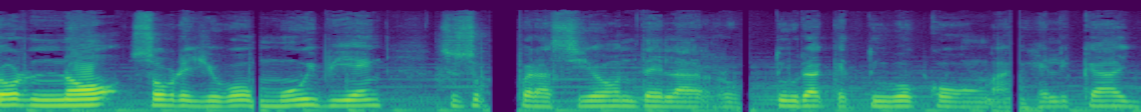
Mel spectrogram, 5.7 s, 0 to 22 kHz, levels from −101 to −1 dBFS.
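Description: The audio drops out four times in blocks of digital silence: 1.27 to 1.30 s (about 32 ms), 2.45 to 2.59 s (about 139 ms), 3.70 to 3.75 s and 5.05 to 5.09 s (about 46 ms each). Each cuts hard to silence and back with no fade. The shorter gaps read as pops and the longest as a short hole. The two identical gaps fit a 2048-sample buffer left unfilled in time.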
